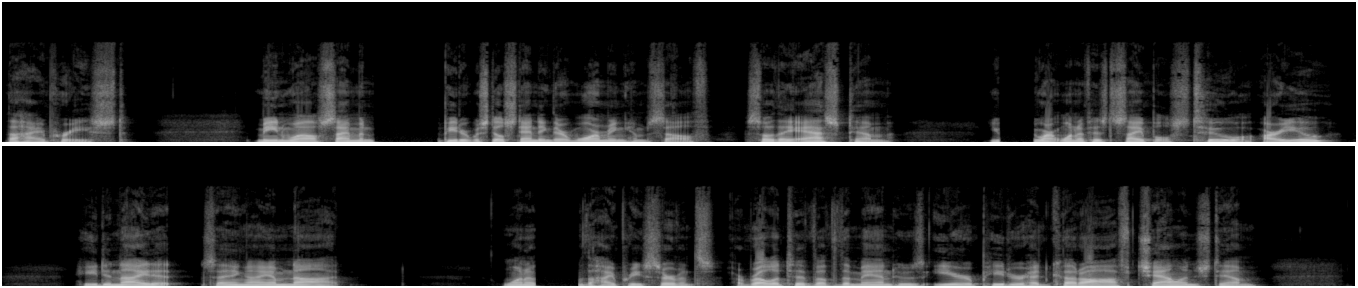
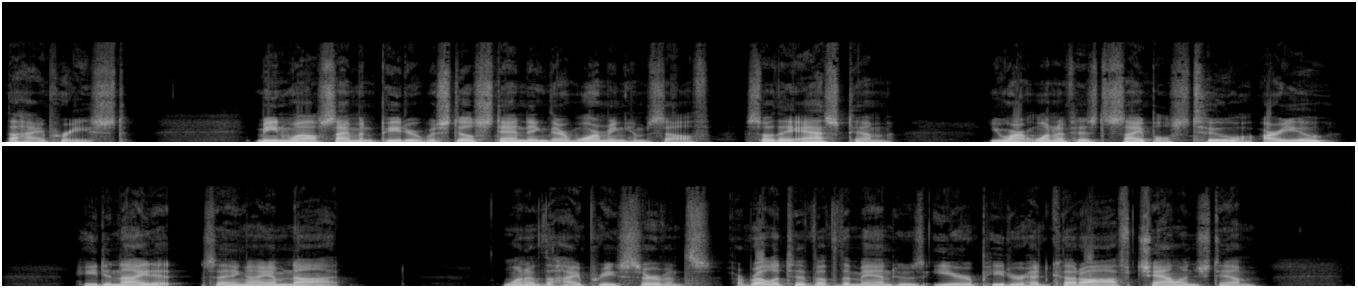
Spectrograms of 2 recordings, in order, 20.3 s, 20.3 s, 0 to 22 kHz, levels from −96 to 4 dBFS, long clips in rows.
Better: second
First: audio freezing; at 3 s, at 7.5 s and at 14 s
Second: none

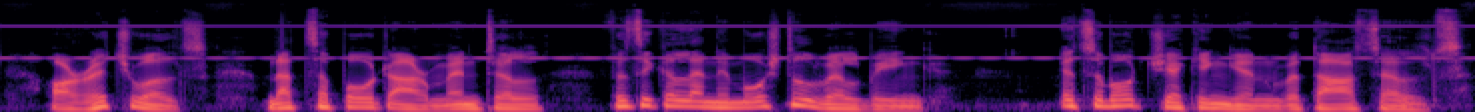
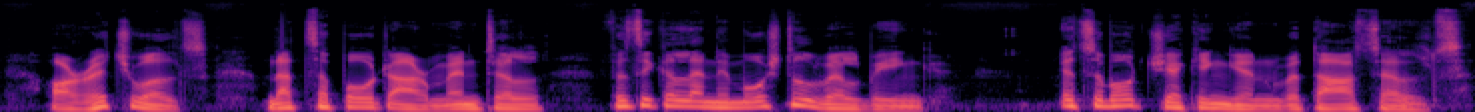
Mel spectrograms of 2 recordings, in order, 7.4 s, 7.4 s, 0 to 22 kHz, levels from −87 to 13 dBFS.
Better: second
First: high-pitched whine; noticeable; throughout; 3 kHz, 20 dB below the speech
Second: none

